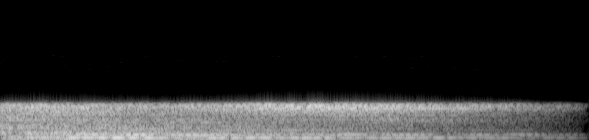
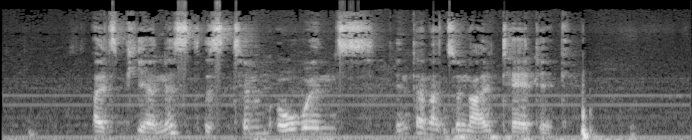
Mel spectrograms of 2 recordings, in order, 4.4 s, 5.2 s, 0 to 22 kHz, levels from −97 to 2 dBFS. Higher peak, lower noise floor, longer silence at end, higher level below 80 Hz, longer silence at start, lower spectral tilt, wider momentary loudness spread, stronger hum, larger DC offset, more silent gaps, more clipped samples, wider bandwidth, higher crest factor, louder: second, -6 dBFS vs 0 dBFS; first, -44 dBFS vs -37 dBFS; first, 0.2 s vs 0 s; first, -28 dBFS vs -36 dBFS; about the same, 0 s vs 0.05 s; first, -16.5 dB/octave vs -2 dB/octave; about the same, 13 LU vs 11 LU; neither; neither; neither; second, under 0.1% vs 0.2%; second, 1.2 kHz vs over 20 kHz; about the same, 14 dB vs 16 dB; second, -21 LUFS vs -13 LUFS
